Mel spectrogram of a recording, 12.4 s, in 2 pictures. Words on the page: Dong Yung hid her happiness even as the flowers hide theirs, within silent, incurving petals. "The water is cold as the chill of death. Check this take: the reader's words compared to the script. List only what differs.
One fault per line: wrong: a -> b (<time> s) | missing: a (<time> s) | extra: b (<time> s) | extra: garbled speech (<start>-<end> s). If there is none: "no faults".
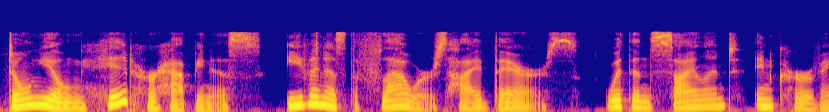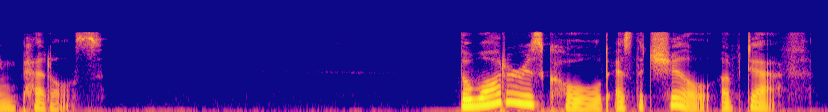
no faults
